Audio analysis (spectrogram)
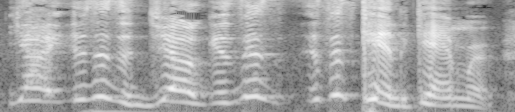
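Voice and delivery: high, laughing incredulous questions; mock disbelief. Host voices viewers reacting to the mix-up, mock incredulous. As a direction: protest as if being pranked.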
